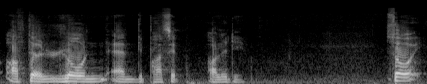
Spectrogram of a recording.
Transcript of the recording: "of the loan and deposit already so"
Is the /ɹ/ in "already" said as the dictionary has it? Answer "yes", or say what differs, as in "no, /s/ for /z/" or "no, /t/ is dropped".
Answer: no, /l/ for /ɹ/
